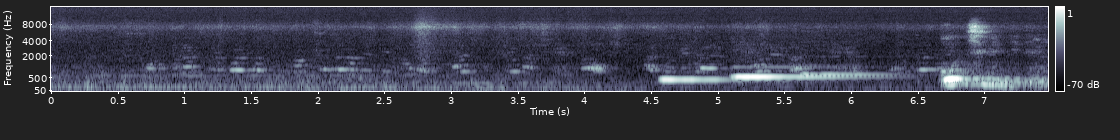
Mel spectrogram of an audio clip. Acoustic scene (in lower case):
elevator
